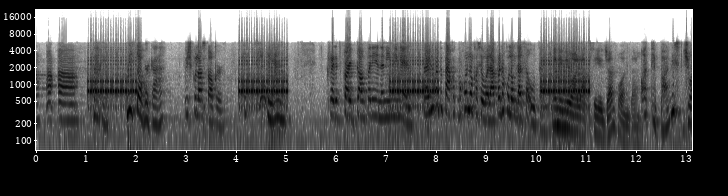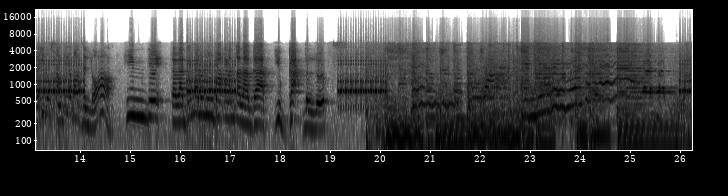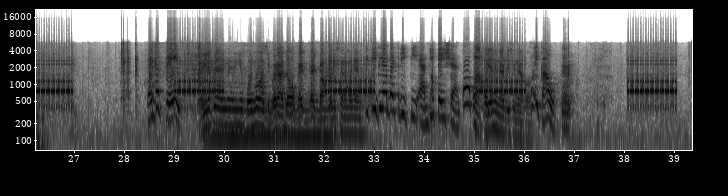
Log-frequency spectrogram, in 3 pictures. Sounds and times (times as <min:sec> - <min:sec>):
Music: 0:19.9 - 0:26.2, 0:30.0 - 0:32.4.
